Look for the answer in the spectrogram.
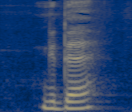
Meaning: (adverb) where?; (pronoun) where
- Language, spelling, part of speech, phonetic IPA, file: Czech, kde, adverb / pronoun, [ˈɡdɛ], Cs-kde.ogg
